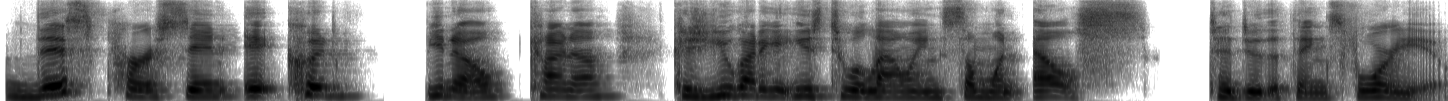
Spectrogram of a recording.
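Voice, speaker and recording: A woman's voice: mid-range voice, steady tone, moderate pace. A woman gives a casual tarot reading in a loose, chatty way. She rambles through her asides and leans on fillers like "you know" and "right.". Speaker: tarot reader.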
